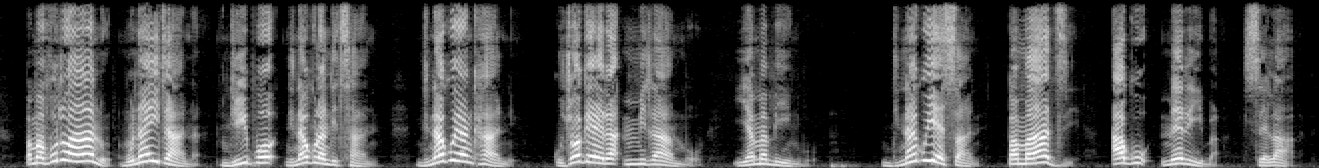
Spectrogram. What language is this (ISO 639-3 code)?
nya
